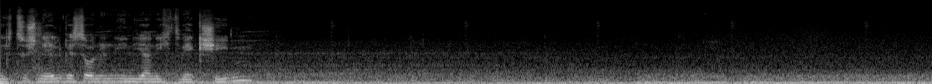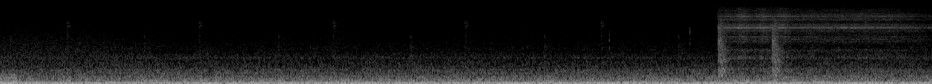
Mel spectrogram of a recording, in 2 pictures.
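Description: A train rumbles low and steadily as it runs along the track.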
